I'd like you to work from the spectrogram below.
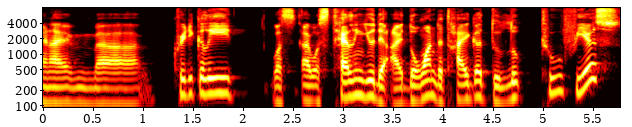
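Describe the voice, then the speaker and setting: A man with a Singaporean accent talks at a moderate pace in a medium pitch with ordinary variation. The recording is very clean, with a silent background. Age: 40s. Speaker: educator. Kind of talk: interview.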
